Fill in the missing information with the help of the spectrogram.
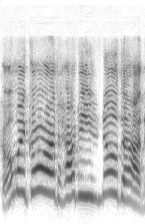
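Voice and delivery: high, loud astonished gasp of a quote; amazed client. Retold or imitated. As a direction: sound stunned as if a stranger read your past. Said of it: "And they're like".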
